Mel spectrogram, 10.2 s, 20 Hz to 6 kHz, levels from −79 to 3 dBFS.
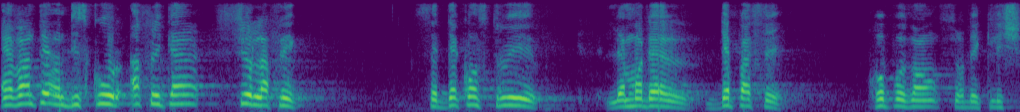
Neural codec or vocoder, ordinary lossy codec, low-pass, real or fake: none; Opus, 32 kbps; 5.4 kHz; real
